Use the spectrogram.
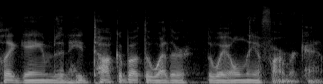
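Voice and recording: A man's low-pitched voice at a moderate pace, with little pitch movement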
